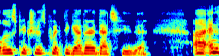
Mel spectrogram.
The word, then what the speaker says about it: hygge: to say the word because it's hard to pronounce okay so the Danish word is hygge and hyuga is a Scandinavian concept again it's part of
